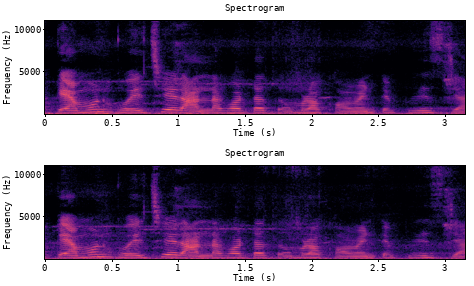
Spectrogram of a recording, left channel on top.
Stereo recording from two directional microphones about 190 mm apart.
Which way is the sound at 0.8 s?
5° left (ahead or behind).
